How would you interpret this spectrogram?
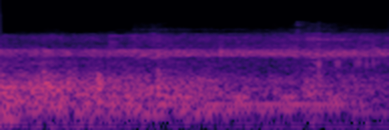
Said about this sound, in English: the train from St. Louis arrived at the Eagle's Nest station. Bill, Jingles, and Packer watched it come to a stop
